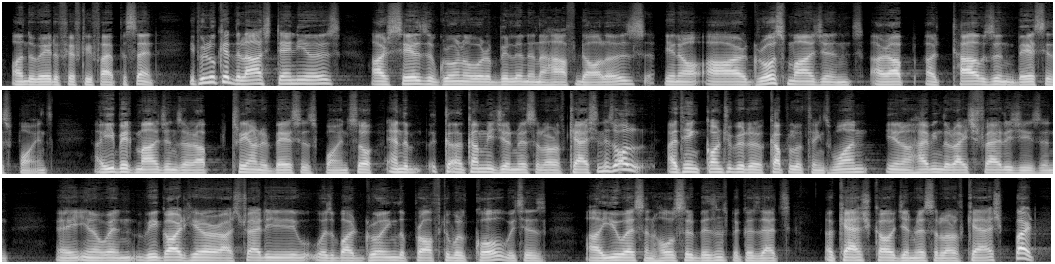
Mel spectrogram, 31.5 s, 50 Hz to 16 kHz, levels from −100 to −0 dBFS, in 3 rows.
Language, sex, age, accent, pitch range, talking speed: English, male, 50-69, Indian, 115-135 Hz, 200 wpm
